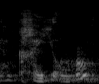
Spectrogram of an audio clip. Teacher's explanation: Notice they don't pronounce the N really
